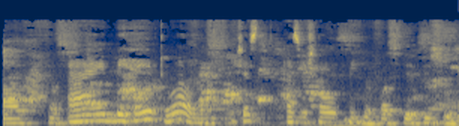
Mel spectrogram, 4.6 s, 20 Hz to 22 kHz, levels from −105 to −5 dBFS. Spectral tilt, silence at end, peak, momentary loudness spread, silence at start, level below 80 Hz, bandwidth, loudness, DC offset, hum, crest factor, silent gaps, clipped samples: -4 dB/octave; 0 s; -6 dBFS; 8 LU; 0.05 s; -50 dBFS; 11.5 kHz; -25 LUFS; under 0.1%; none; 20 dB; none; under 0.1%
